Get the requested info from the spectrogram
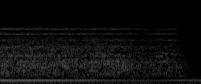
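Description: Faint steady electrical hum under a soft hiss that slowly fades away.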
